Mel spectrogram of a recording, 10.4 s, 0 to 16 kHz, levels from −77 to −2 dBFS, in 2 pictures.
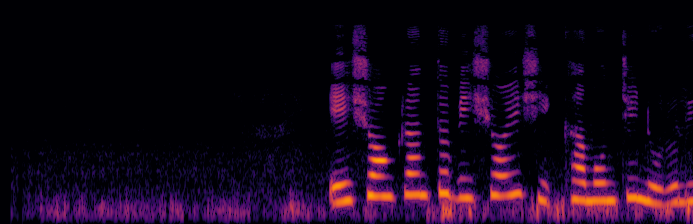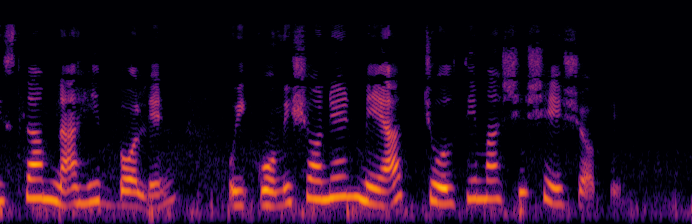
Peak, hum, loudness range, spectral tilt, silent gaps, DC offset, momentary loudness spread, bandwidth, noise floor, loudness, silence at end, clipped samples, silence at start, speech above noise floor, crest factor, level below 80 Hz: -10 dBFS; none; 3 LU; -5 dB/octave; none; under 0.1%; 9 LU; 11.5 kHz; -54 dBFS; -26 LUFS; 0.55 s; under 0.1%; 1.3 s; 28 dB; 18 dB; -62 dBFS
